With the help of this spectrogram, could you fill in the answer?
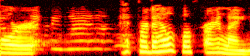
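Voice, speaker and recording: A woman with a non-native accent speaks at a high pitch. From Philippines. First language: Filipino. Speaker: travel assistant. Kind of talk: interview. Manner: halting, repeats words.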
